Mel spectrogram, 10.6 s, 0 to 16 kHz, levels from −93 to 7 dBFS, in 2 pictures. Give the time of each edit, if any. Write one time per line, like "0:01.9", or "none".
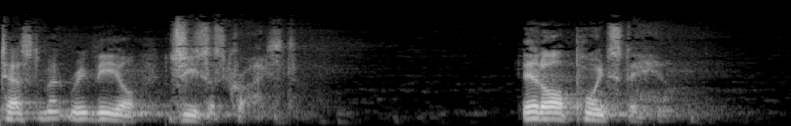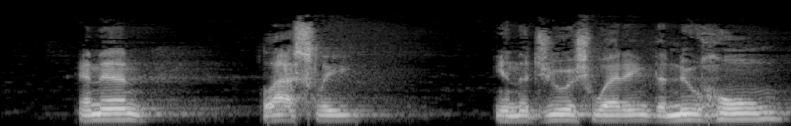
none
